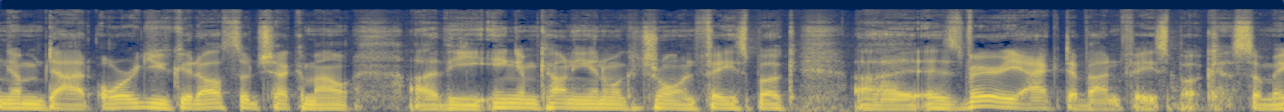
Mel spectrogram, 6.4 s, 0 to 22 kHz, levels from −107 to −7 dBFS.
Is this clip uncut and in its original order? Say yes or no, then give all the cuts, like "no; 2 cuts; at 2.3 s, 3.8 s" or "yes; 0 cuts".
yes; 0 cuts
